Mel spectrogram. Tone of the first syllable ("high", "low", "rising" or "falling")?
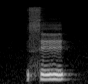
high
